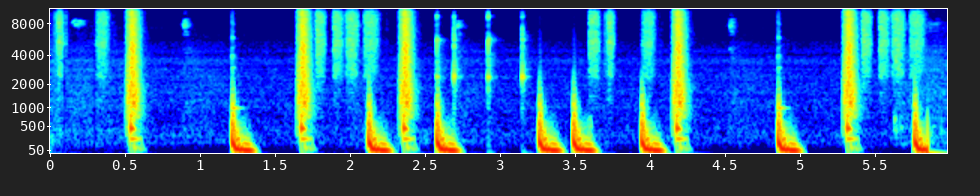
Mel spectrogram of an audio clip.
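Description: Shaker sample from Splice layered over a programmed kick and snare beat: soft bright shaker ticks fill the gaps between loud punchy kick thumps and crisp snare hits, in a steady, dry, close rhythm.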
